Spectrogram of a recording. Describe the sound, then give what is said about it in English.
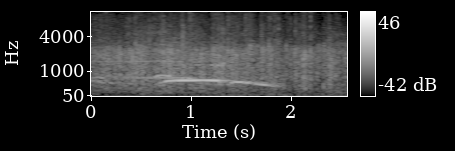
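A crowd bursts into sustained applause, clapping their hands for God, many hands clapping densely together, swelling slightly in the middle. A faint tonal whoop or whistle glides briefly through the clapping. “If that sounds like you, let God hear your hand clap tonight. Clap your hands, all ye people.”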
